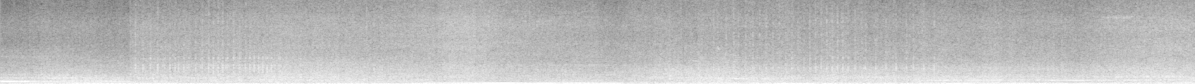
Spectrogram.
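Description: A Maserati sports car drives past close by.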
